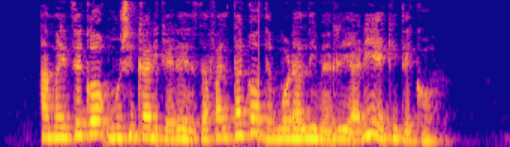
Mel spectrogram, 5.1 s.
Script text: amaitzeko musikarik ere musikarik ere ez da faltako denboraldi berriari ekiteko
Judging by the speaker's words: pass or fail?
fail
